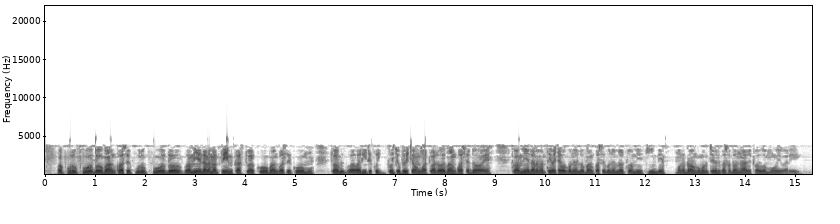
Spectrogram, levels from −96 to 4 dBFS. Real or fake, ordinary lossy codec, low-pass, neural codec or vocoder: real; AAC, 16 kbps; 7.2 kHz; none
